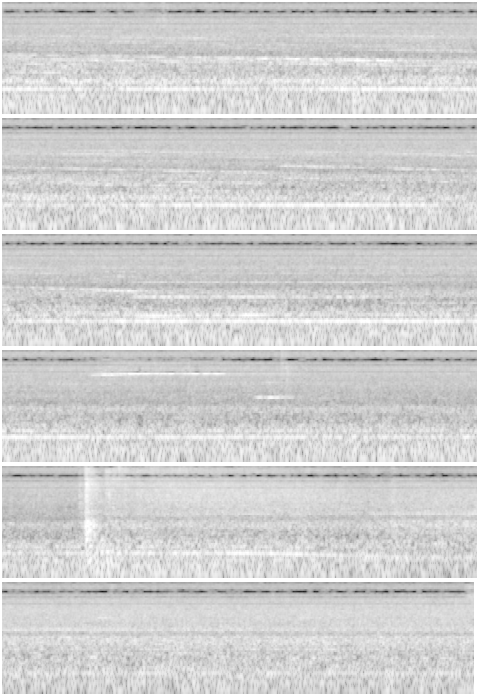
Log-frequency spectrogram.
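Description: Dubai Metro train running on the rails with a steady rumble and electric whines falling in pitch as it brakes. There is a single sharp click about twenty seconds in, and the running tone drops lower soon after as the train slows.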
